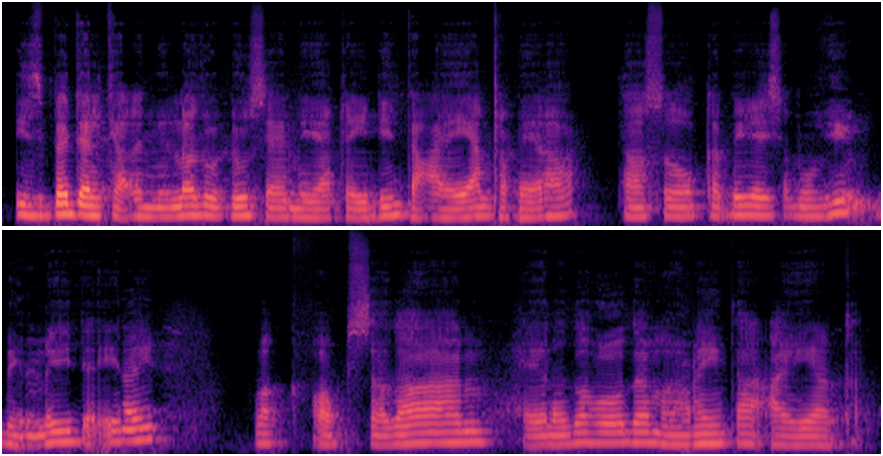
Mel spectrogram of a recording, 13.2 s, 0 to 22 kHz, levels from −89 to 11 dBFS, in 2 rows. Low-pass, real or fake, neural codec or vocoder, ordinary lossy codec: none; fake; codec, 44.1 kHz, 1.7 kbps, Pupu-Codec; none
